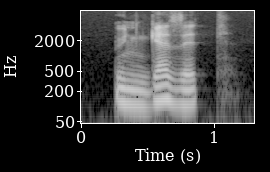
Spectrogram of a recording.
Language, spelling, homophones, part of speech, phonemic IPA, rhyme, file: French, gazette, gazettes, noun, /ɡa.zɛt/, -ɛt, Fr-gazette.ogg
- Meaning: gazette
